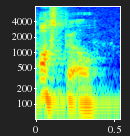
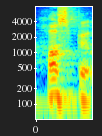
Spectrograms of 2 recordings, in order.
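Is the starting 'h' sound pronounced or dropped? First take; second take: dropped; pronounced. First: The word begins without an h sound. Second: The word begins with an h sound.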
